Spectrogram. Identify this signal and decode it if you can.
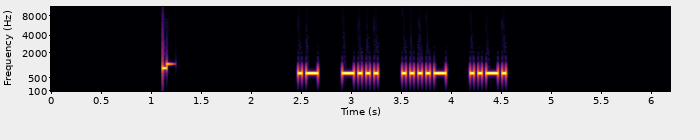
Morse code, heard as a keyed tone, about 30 wpm, spaced as for 22 wpm, 700 Hz. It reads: AB4F
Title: USA Call Signs - 4 Characters - 2x Character Spacing - 30wpm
